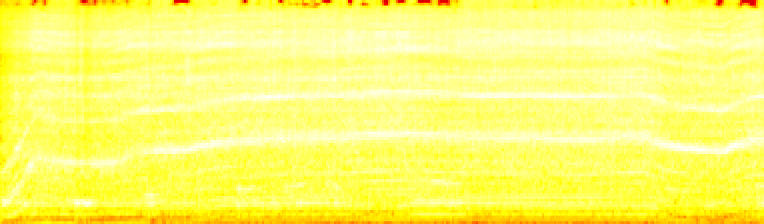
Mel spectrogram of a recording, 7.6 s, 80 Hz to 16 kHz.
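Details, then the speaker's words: 1990s Kenmore sewing machine: motor whine rises and sags as control turns but nothing engages; owner suspects gearbox fried itself, sometimes grabs when reverse is pressed. "but now as you can see nothing is happening you hear a bit of a motor difference the sound when you turn this listen to it"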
